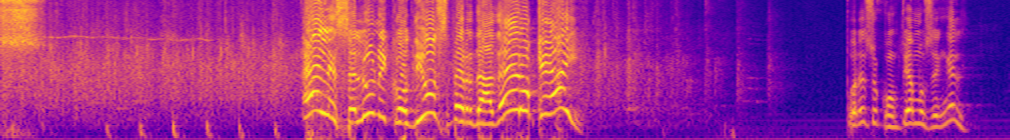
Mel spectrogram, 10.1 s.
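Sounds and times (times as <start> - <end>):
audience applause: 0.0 - 7.6
speech: 3.3 - 5.9, 8.5 - 9.8.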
